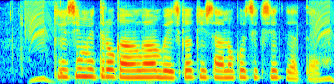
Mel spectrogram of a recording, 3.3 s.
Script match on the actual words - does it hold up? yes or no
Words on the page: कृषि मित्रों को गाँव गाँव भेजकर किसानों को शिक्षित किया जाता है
no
